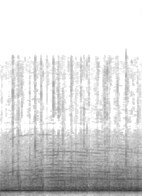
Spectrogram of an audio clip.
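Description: Large stadium crowd cheering and applauding, with one long steady note sounding over the noise.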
